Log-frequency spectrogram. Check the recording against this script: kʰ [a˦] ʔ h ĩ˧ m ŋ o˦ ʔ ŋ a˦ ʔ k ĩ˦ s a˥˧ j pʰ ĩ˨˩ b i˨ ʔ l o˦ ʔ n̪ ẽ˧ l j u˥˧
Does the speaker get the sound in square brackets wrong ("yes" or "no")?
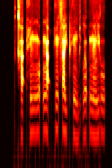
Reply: yes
